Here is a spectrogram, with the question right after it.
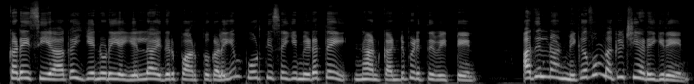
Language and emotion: Tamil, happy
